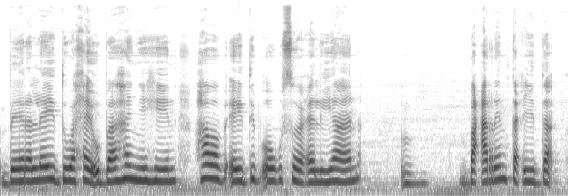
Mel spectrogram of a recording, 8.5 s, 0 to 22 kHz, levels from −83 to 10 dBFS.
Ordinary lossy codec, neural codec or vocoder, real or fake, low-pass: none; none; real; 19.8 kHz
